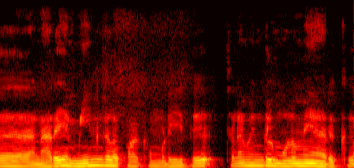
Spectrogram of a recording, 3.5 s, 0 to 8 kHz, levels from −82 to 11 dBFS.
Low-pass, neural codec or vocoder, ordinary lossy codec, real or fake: none; none; none; real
